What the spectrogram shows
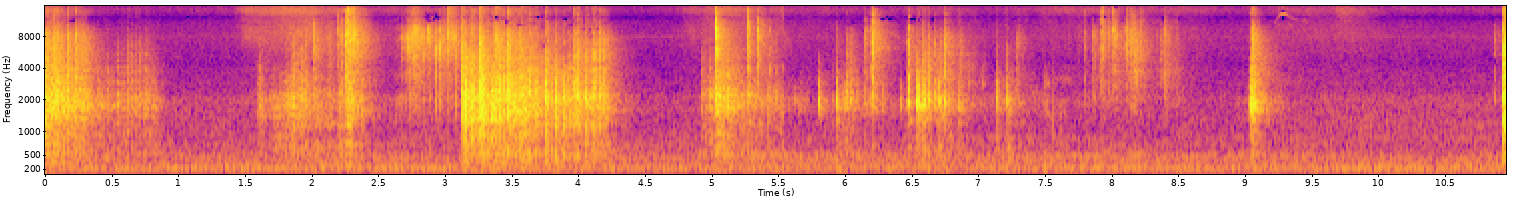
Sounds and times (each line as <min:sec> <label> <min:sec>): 0:00.0 various dice rolling on a wood surface 0:00.9
0:01.6 various dice rolling on a wood surface 0:09.2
